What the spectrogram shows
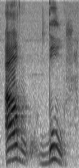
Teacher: Nah, patokannya bukan du itu, tapi a-nya itu bertemu dengan ro, disebut dengan tafkim, dibaca tebal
